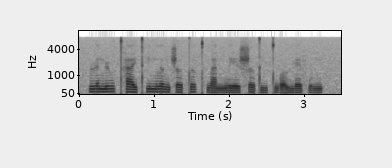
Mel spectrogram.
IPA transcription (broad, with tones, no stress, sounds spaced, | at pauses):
ɻ ə˦ n ɻ u˦ t̪ʰ a˦ ɪ̯ t̪ʰ i˦ n l ɤ˥˨ ŋ ʂ ɤ˥˨ t̪ ɤ˦ kʰ w a˨˦ n w e˨˦ ɪ̯ ʂ ɤ˥˨ t̪ i˨˦ t̪ w ɔ̰˨˩ l ɥ ɛ˨˦ f ʊ˨˦ ŋ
